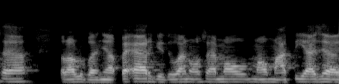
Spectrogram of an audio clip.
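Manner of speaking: usual speaking voice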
